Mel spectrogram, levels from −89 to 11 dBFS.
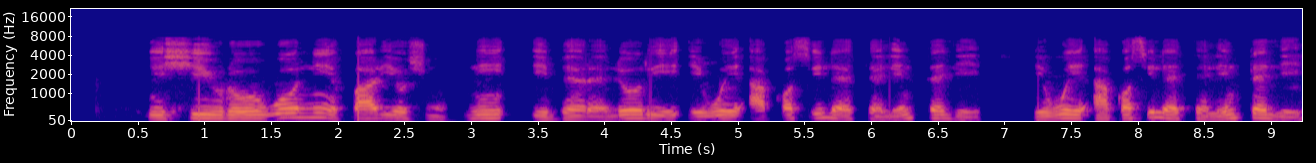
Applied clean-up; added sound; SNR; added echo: none; none; none; none.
